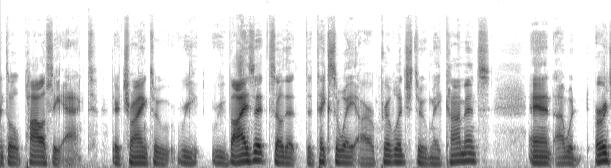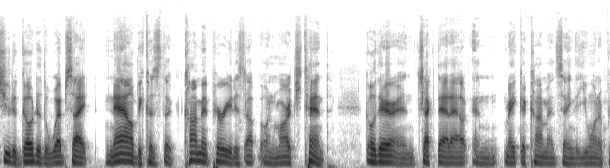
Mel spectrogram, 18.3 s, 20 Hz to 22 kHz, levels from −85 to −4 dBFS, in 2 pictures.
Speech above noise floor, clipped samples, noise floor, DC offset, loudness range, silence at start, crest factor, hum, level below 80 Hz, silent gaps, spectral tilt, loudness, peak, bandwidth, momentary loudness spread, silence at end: 26 dB; under 0.1%; -49 dBFS; under 0.1%; 5 LU; 0 s; 18 dB; none; -46 dBFS; none; -6 dB/octave; -23 LUFS; -4 dBFS; 15 kHz; 12 LU; 0 s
